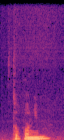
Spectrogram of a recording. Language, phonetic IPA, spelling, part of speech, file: Polish, [tɔˈpɔ̃ɲĩm], toponim, noun, LL-Q809 (pol)-toponim.wav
